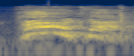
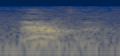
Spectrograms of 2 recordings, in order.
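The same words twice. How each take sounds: First: Booming, very loud slogan; forceful power pitch. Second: Low, soft, lifeless slogan; sleep-inducing delivery. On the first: Speaker demonstrating body language to the workshop, booming. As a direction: belt out POWER TALK like a stage speaker. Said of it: "how about this body language". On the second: Speaker showing poor vocal variety, low and soft. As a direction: say POWER TALK as if putting the room to sleep. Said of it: "fall asleep". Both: Shown as a demonstration.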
